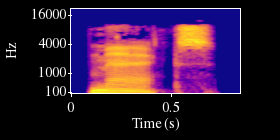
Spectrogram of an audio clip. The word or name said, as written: Max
